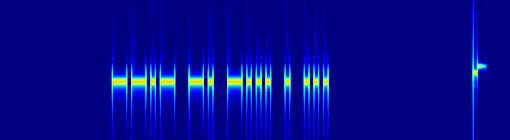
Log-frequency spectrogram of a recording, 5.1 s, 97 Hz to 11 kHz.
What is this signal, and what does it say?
Morse code, heard as a keyed tone, about 25 wpm, 700 Hz. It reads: QNBES
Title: Code Groups - 5 Letters - 25wpm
